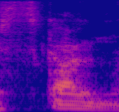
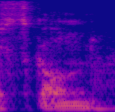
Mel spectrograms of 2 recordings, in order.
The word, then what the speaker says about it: scone: a dumpling or a scone, really, or a scone, however you want to pronounce it. It's one of those things that is said differently in whichever part of the UK that you live.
